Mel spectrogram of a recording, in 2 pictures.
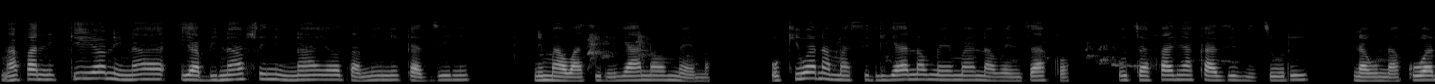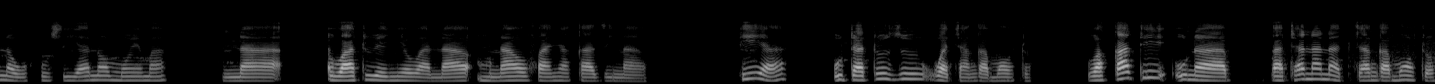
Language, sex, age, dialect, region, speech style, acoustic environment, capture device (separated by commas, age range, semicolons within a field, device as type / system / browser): Swahili, female, 35-44, Kenya - Nairobi Sheng-influenced, Kenya, relaxed, silence, desktop / Windows / Chrome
